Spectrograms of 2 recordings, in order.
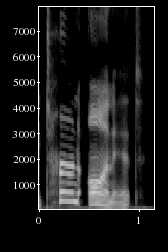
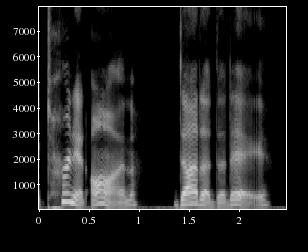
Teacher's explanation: The weak pronoun it is tucked safely away in the cozy middle of the phrase, protected on both sides by the strong verb and the strong particle.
